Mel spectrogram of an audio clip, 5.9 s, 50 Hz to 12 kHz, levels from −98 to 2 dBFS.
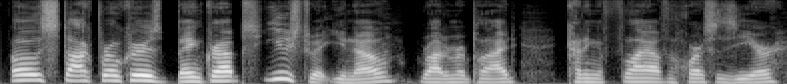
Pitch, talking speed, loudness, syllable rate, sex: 165 Hz, 150 wpm, -17 LUFS, 4.6 syllables/s, male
